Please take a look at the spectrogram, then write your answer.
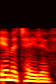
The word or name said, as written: imitative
